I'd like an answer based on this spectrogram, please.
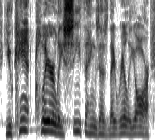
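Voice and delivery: loud, ringing you can't clearly see; full-force preaching. Real, not acted. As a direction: proclaim it to the back row. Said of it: "first statement".

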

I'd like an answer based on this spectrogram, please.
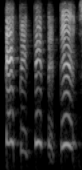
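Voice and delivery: high-pitched rapid beeping; mimicked nagging beeps. Imitating a customer's chatter to a coworker, mock beeping.

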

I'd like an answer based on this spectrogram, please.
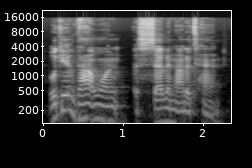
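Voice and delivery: plain reading voice

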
